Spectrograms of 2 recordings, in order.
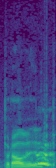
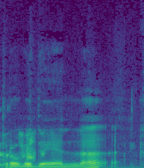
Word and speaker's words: Provedel: E allora, siamo in chiusura, abbiamo giusto un minuto per salutare e ringraziare Ivan Provedel, mi raccomando, chi ci sta ascoltando, non Provedel, Provedel, quindi prendere nota e non sbagliare l'accento,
